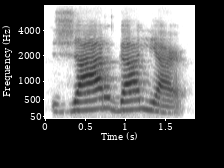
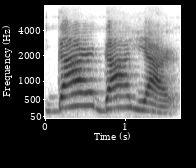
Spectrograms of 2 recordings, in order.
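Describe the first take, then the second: First: The word starts with a soft zh sound. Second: The word starts with a hard g sound. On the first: The speaker calls it wrong. "Se eu colocar um J aqui" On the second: The speaker calls it right. "Palavras com G"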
